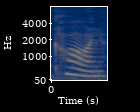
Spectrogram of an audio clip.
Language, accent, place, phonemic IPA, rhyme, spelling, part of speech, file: English, US, California, /kɑːn/, -ɑːn, khan, noun, En-us-khan.ogg
- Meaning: 1. A ruler over various Turkic and Mongol peoples in the Middle Ages 2. An Ottoman sultan 3. A noble or man of rank in various Muslim countries of Central Asia, including Afghanistan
